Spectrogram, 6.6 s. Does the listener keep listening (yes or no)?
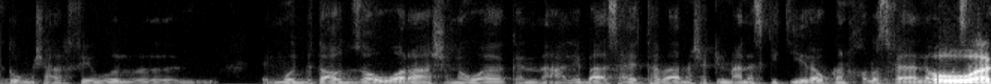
no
